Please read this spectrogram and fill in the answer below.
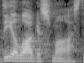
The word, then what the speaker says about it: dialogismos: The Greek word that's translated doubting is pronounced dialogismos.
